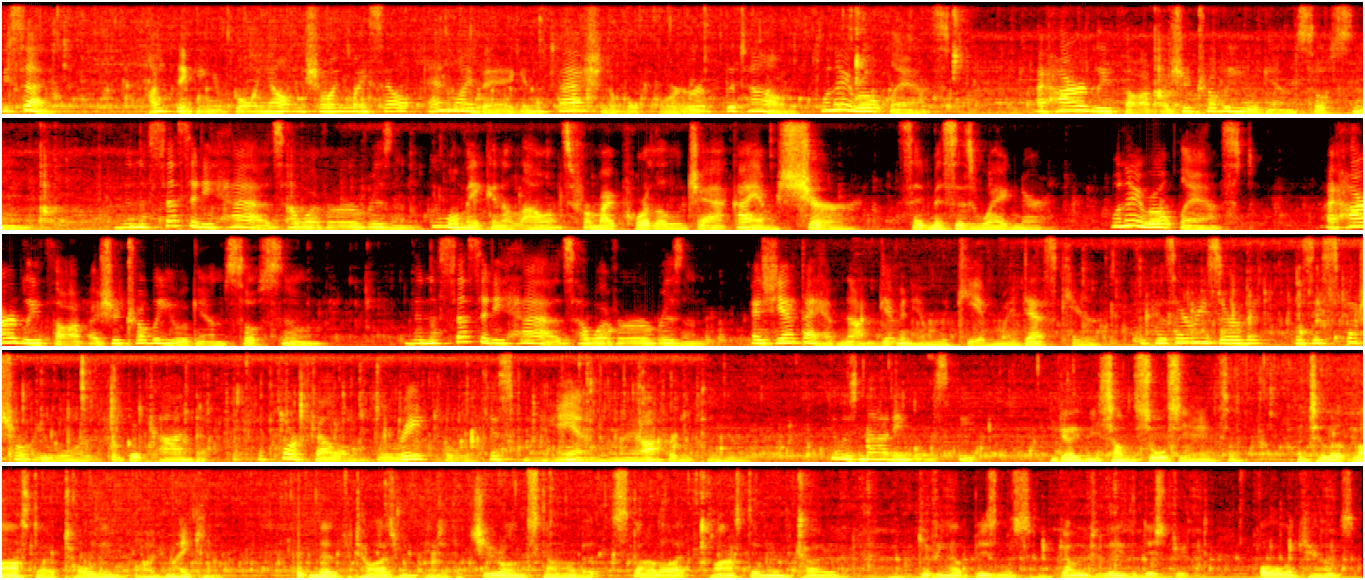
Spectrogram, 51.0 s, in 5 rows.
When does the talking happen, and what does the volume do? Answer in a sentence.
The talking can be heard from 0.0 to 51.0 s, at a steady volume.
